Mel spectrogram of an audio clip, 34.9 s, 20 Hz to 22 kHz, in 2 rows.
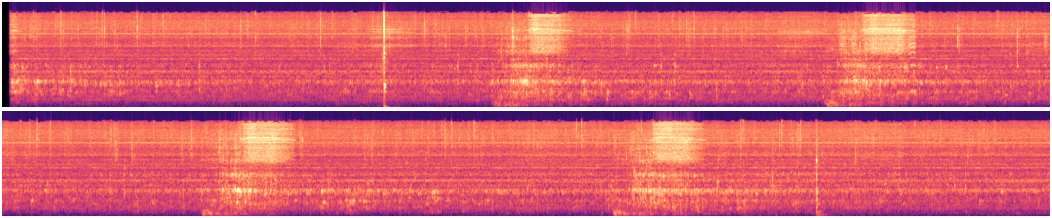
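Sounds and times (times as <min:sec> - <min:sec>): sharp click: 0:06.3 - 0:06.6
underwater bubbles rushing: 0:13.7 - 0:16.5, 0:27.6 - 0:31.5.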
